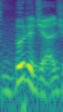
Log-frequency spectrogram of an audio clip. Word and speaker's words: Buttigieg: and it's totally not gay in all seriousness Buddha judge as BS is that pronunciation sounds is apparently a Maltese name from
